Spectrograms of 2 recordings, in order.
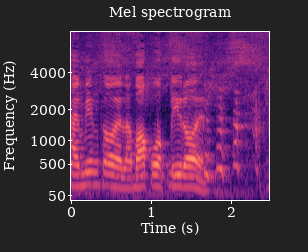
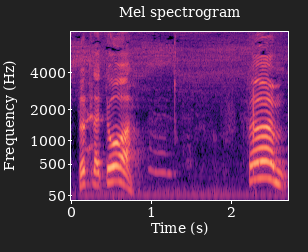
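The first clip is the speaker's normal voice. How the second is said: loud, high cry at the sour taste; sour reaction; 6 semitones higher, 6 dB louder, slower than usual. Real, not acted. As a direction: exclaim at the sourness. (kêu lên vì chua)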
